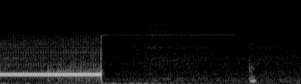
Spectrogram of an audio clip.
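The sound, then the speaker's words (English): A loud, steady telephone dial tone hums for about a second while a call is being placed, then cuts off abruptly, leaving a faint high whine and one brief soft blip near the end. “I dialed the wrong damn phone number.”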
